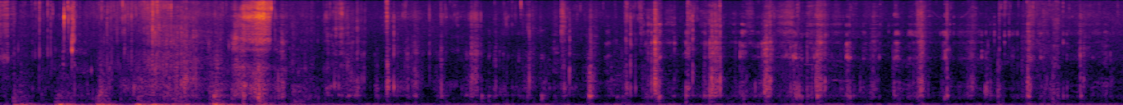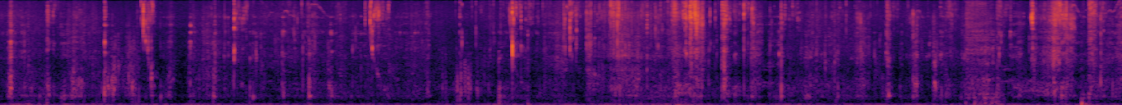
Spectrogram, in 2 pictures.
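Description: Close-miked chewing of a chicken club sandwich with bacon on an air-fryer-toasted bun: many small crunches, loudest in the first few seconds, then steady chewing.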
